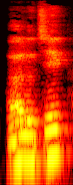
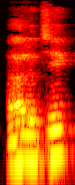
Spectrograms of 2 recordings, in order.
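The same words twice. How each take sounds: The two takes are said the same way.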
